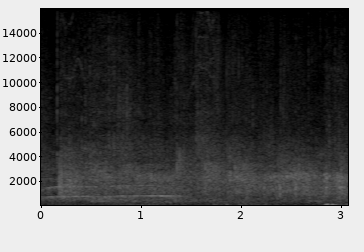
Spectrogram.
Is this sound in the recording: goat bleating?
no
